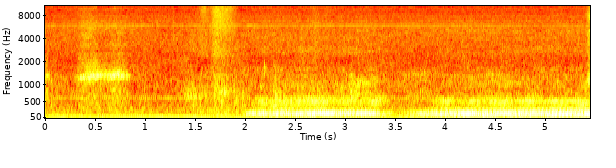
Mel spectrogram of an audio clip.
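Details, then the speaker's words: Dog snoring: low, rumbling, fluttery breathing noises in two long stretches with quiet room noise between. "bon mais moi je sais pas une chèvre mais j'ai mon chien qui ronfle"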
